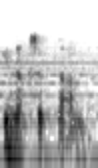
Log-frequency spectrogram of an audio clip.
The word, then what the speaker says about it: inacceptable: Huruf C pertama diikuti C sehingga dibaca K, ak. C kedua diikuti E sehingga dibaca S, acceptable, tidak dapat diterima.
